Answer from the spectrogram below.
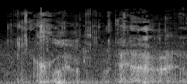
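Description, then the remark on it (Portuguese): A bite sound effect: two crunchy, chomping bursts, the second longer and more grinding, with no voices; a creature attacking and biting someone in the back. “E ele deu um ataque, que é a mordida.”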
